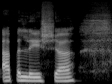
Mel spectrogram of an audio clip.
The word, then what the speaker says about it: Appalachia: And Appalachia, sorry, I say it like the South, we can say Appalachia.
